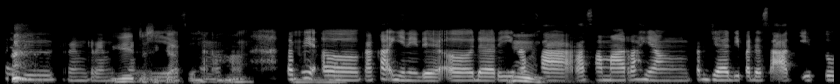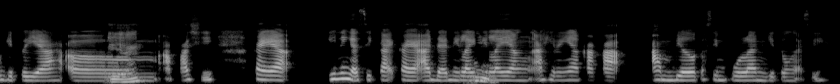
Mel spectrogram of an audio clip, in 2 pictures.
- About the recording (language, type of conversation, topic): Indonesian, unstructured, Pernahkah kamu merasa marah pada diri sendiri setelah mengalami kehilangan?
- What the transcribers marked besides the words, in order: static; other background noise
